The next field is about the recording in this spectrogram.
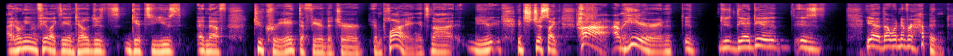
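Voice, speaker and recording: A man's voice: mid-range voice, expressive, moderate pace, a little mellow. A man with a mid-range voice speaks as a panelist on a podcast. His delivery is casual and conversational, as in a discussion among tabletop gamers.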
